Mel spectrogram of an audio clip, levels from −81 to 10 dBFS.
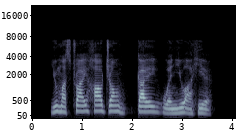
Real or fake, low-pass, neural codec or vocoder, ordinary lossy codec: fake; 7.2 kHz; codec, 16 kHz in and 24 kHz out, 0.4 kbps, LongCat-Audio-Codec, two codebook decoder; none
